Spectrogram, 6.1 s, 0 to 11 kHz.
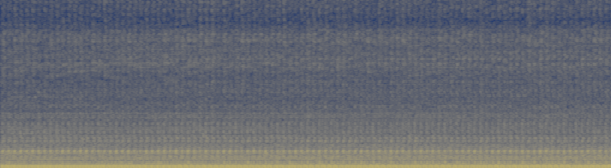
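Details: LG 1007 SNW 7 kg washing machine wash cycle: heavy steady low hum with fast regular thumping about three beats a second; rough, vibrating, recurring after others left; cause unknown.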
